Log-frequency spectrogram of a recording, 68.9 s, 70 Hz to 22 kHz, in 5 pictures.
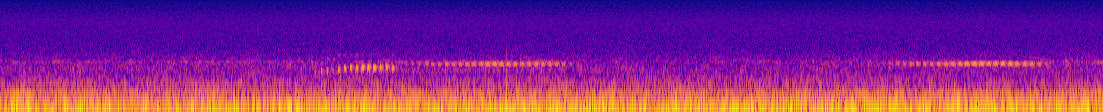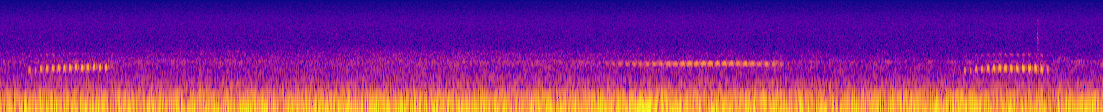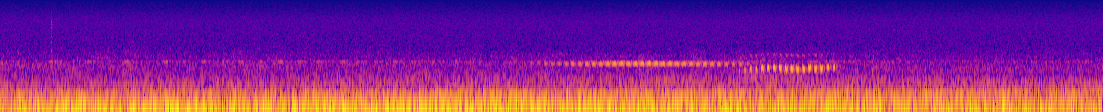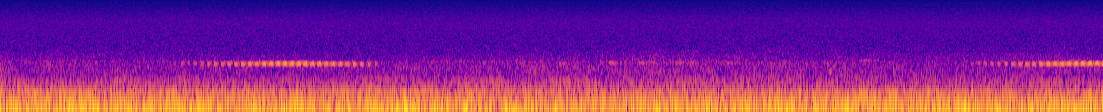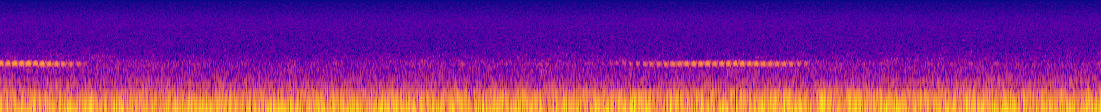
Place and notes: Unnamed Road, Malton, UK - tawny owls ...
tawny owls ... male territorial song ... tremulous hoot call ... SASS ...
15 May 2019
